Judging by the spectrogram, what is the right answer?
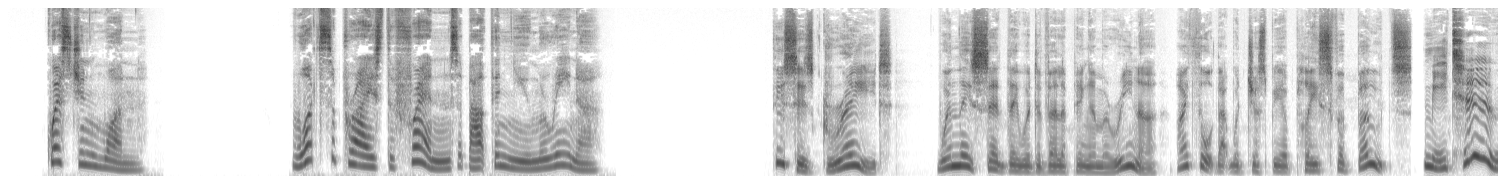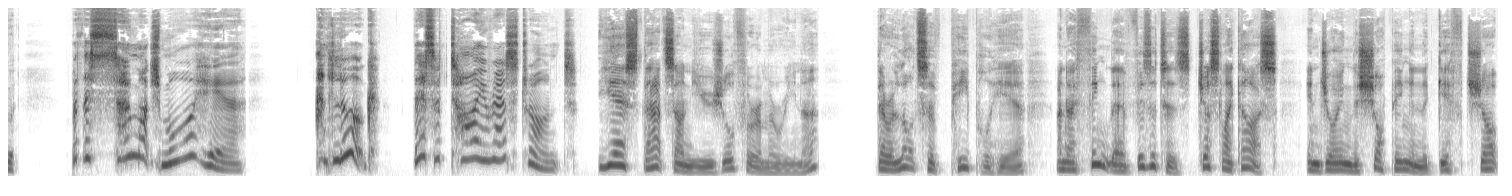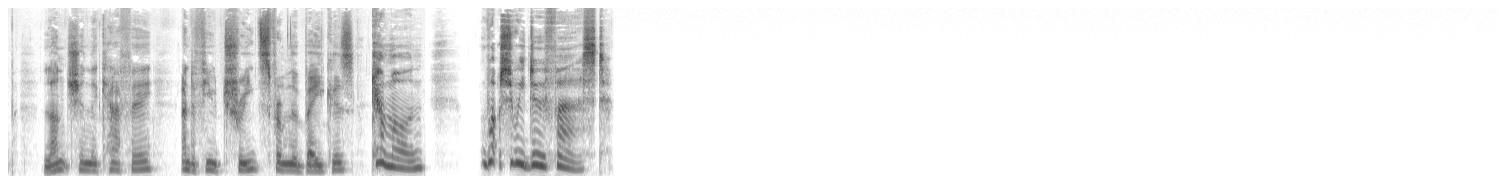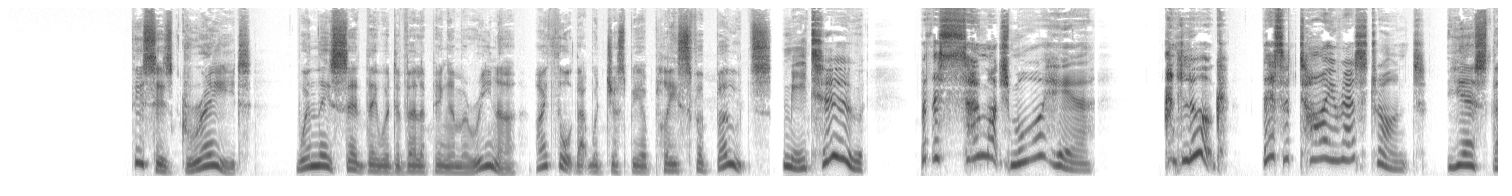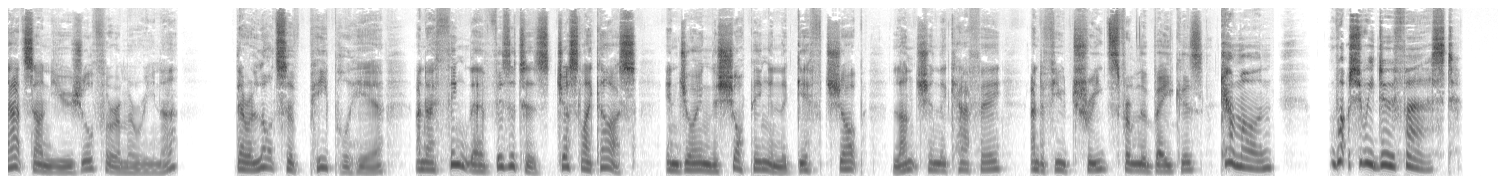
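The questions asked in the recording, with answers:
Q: What surprised the friends about the new marina?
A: There's so much more than boats, e.g. a Thai restaurant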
